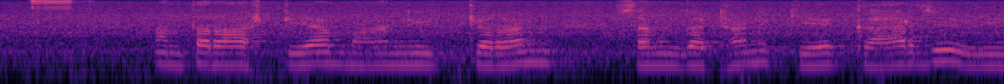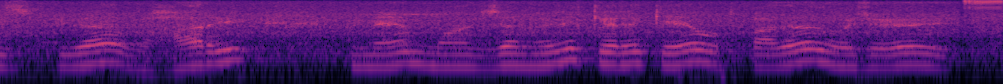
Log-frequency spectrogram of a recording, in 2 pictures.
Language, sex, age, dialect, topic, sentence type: Maithili, male, 18-24, Bajjika, banking, statement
